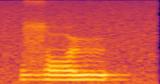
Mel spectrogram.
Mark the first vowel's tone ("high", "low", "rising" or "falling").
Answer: low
